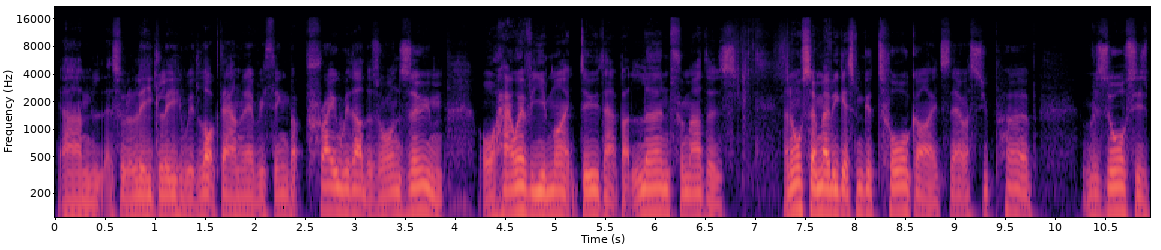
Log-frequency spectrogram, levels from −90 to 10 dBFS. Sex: male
